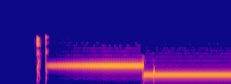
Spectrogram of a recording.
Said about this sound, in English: Stand by for tones.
